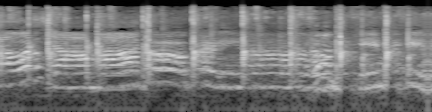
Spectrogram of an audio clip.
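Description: Group of women singing a Himachali Pahari bhajan kirtan, with hand claps keeping the beat at about two a second.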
